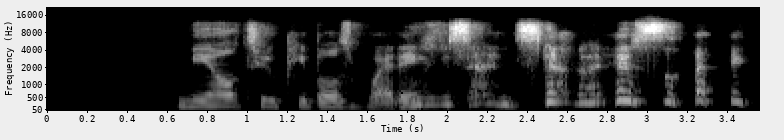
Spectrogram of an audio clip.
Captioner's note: chuckles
